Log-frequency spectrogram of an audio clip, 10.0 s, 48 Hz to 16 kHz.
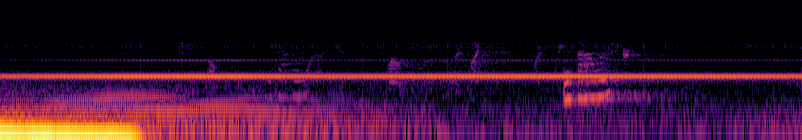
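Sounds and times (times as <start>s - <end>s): faint rising sounds: 0.0s - 7.0s
high-pitched ringing tone: 0.0s - 10.0s.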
